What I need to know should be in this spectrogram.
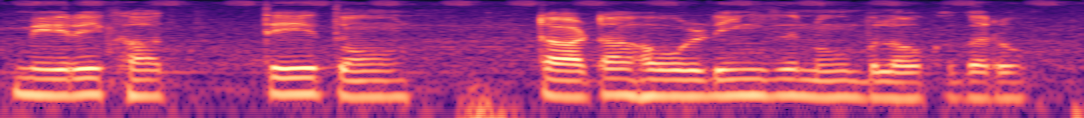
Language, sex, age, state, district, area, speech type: Punjabi, male, 30-45, Punjab, Faridkot, rural, read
